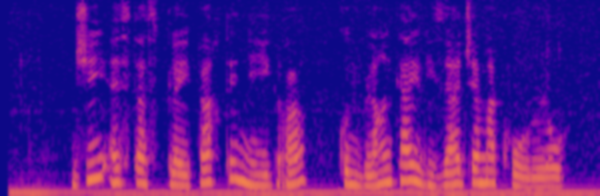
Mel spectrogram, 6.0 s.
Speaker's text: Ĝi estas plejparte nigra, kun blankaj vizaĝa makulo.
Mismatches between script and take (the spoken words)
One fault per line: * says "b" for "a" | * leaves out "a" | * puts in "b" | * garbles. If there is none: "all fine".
all fine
